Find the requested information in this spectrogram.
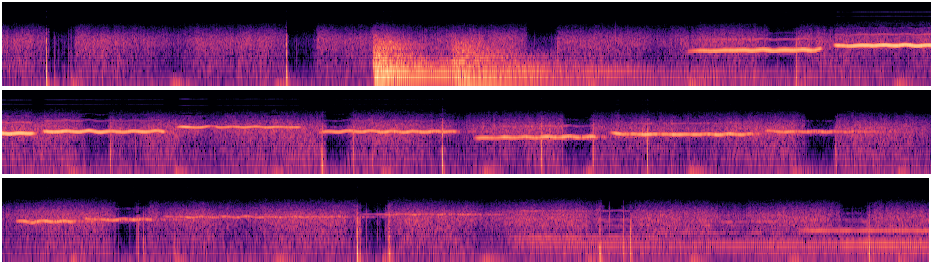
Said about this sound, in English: Let that whistle be your signal for the Signal Oil program, The Whistler, each Sunday night at this same time.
